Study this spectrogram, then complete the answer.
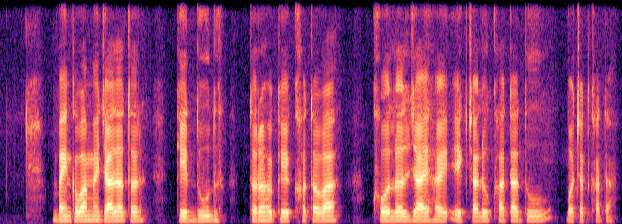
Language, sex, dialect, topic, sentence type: Magahi, male, Southern, banking, question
